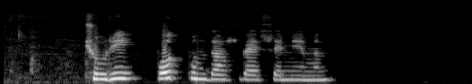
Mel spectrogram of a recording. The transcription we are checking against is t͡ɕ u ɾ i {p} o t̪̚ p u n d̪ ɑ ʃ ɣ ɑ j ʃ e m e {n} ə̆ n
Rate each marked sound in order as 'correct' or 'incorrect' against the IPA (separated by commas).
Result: correct, incorrect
